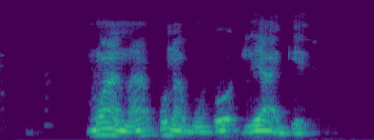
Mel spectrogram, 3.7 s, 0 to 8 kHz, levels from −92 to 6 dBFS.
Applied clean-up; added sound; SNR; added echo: none; none; none; reverberation time 0.4 s.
